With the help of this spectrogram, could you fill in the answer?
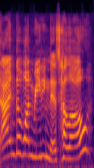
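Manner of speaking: normal talking voice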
